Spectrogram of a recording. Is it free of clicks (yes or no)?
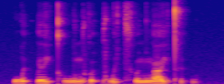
yes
